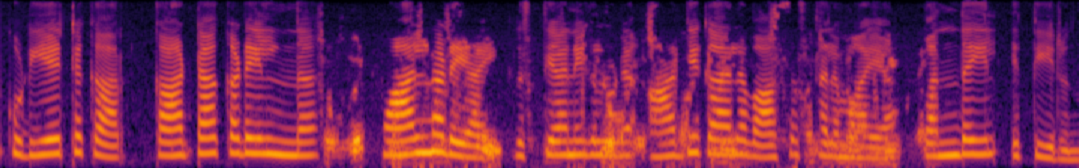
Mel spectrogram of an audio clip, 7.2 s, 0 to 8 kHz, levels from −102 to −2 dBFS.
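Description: From 2.11 to 3.62 s, a second voice sits behind the speech, only a little quieter. This is the other side's voice leaking through. The echo canceller likely left part of the loudspeaker signal in the microphone. The voice returns, fainter, from 3.86 to 4.63 s and from 4.82 to 6.16 s.

Speech suppressed in double talk shows as brief dips while both voices overlap. The first runs from 2.52 to 2.66 s and drops about 15 dB. The second, from 3.39 to 3.46 s, drops about 20 dB. A slight dip of about 5 dB follows from 4.42 to 4.49 s. The canceller likely could not separate the two voices and turned both down.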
